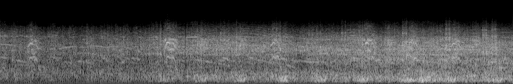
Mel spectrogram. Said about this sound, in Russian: Самолет красно-белого цвета. У него постепенно останавливается пропеллер.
